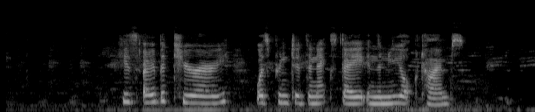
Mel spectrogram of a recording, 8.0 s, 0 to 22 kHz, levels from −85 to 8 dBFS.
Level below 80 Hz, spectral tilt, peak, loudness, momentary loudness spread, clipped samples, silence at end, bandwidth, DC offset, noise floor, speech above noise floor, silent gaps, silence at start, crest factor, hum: -58 dBFS; -3 dB/octave; -16 dBFS; -32 LUFS; 8 LU; under 0.1%; 0.65 s; 8.8 kHz; under 0.1%; -70 dBFS; 38 dB; none; 1.8 s; 18 dB; none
